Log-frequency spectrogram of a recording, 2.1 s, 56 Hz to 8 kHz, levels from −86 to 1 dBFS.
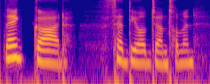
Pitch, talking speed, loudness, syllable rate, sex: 210 Hz, 170 wpm, -19 LUFS, 4.7 syllables/s, female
